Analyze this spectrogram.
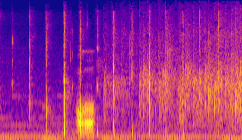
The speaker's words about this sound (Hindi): उसके अराउंड डेढ़ सौ लिसनर्स हो गए हैं डेढ़ सौ प्लेस तो उसके लिए कॉन्ग्रेचुलेशन तालियां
